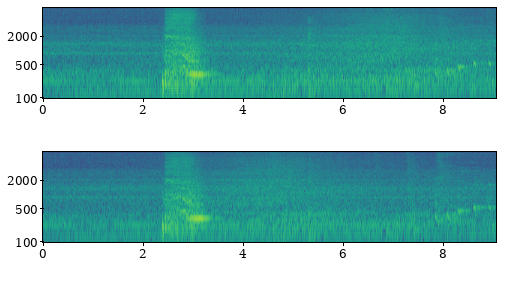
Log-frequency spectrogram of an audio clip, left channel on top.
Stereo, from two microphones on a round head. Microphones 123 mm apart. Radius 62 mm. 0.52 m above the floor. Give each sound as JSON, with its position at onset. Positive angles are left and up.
{"t": 2.4, "sound": "a scream", "side_deg": 5, "distance_m": 5.0}
{"t": 5.3, "sound": "a drawer", "side_deg": 20, "distance_m": 3.5}
{"t": 7.8, "sound": "a giggle", "side_deg": -30, "distance_m": 8.0}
